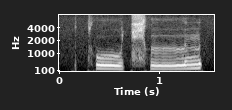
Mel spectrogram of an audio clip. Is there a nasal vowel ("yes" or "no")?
no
